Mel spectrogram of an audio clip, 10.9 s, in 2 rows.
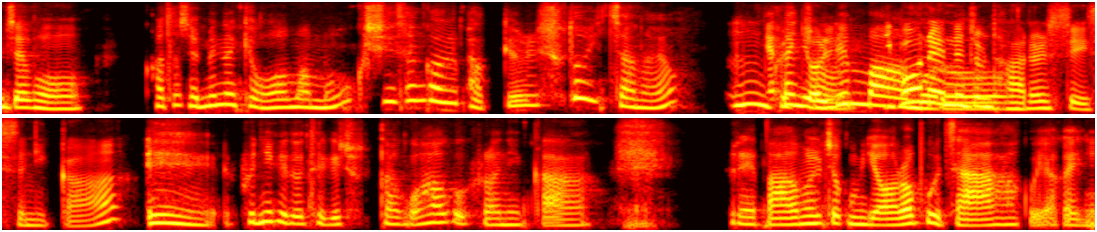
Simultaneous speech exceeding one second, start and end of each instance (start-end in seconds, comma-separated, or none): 3.9-5.1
